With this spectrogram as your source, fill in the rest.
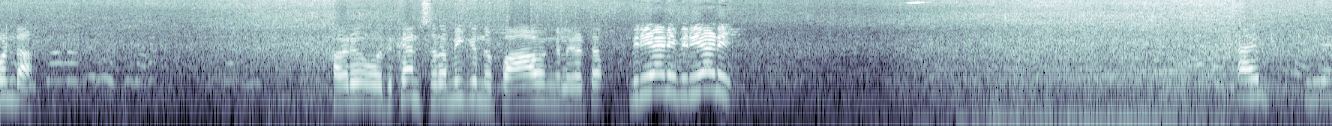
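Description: Car tyres hiss on a wet road as traffic passes.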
